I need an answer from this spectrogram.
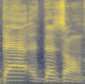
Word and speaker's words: DAZN: Dazin or DAZN? DAZN, sorry. I've never known. It is DAZN.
